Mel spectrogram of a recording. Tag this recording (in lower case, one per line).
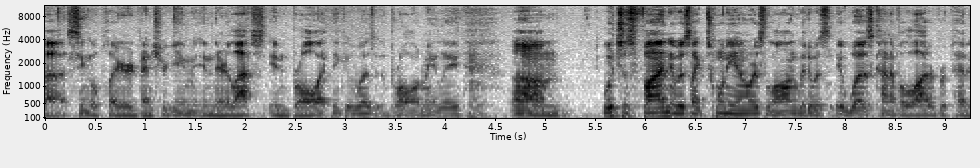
speech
